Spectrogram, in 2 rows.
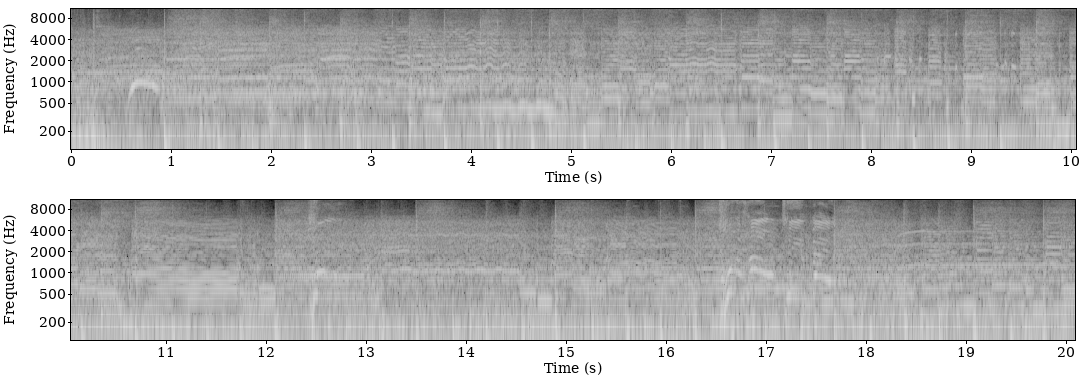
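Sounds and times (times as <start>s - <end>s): drums keeping steady beat: 0.0s - 20.0s
live band: 0.0s - 20.0s
electric guitar solo: 0.1s - 20.0s.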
